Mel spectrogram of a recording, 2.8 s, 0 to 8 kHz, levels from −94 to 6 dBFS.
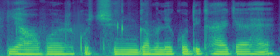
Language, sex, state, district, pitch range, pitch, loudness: Hindi, male, Himachal Pradesh, Shimla, 115-120 Hz, 120 Hz, -15 LUFS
